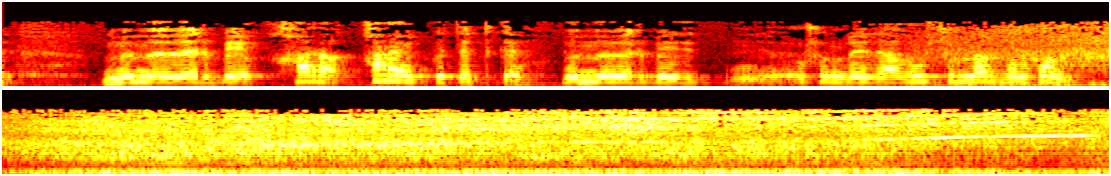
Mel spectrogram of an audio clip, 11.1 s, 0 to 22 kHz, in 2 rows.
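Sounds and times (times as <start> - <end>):
speech: 0.0 - 5.9
faint jet engine whine: 4.5 - 11.0
jet airplane passing low over a village beside an airport runway: 4.5 - 11.0.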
